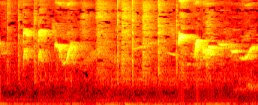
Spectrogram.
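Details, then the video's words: White-rumped shama singing in forest-style voice with lively phrase switching: clear whistled notes and sliding phrases, some rising and falling, separated by sharp clicks and short pauses; faint low hum underneath. "chòe lửa hót giọng rừng ,đảo giọng cực phê | murai batu"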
